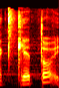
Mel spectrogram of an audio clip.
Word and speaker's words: Ceto: Se escribe Ceto, e, e pero se pronuncia Keto y no, no hace alusión a la dieta Keto porque pues yo soy enemigo de las dietas.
